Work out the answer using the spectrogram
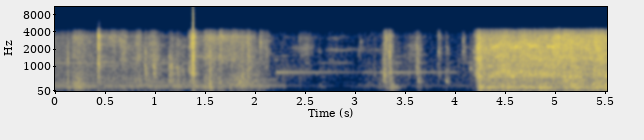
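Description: Twin-turbo 5.8 L Windsor V8 of a 1990 Mustang GT, heard from inside the car. Scattered clicks over a faint low hum give way, about four seconds in, to a loud, even burst of engine noise lasting about two seconds, a rev.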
